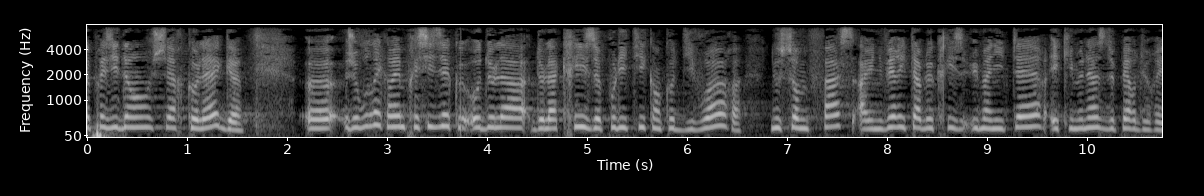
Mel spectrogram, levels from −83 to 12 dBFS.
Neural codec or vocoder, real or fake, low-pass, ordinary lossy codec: none; real; 7.2 kHz; none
